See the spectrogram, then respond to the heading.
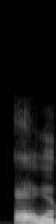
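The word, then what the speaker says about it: hour: पर यहां पे एच साइलेंट है। हम आवर नहीं आवर बोलते हैं।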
